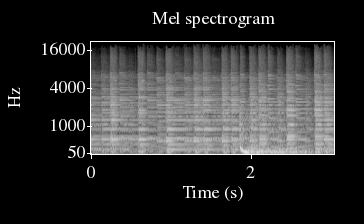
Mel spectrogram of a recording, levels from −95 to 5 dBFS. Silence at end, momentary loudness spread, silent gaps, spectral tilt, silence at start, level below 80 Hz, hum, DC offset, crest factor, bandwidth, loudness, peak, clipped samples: 0 s; 4 LU; none; -4.5 dB/octave; 0 s; -28 dBFS; none; under 0.1%; 16 dB; 18.5 kHz; -18 LUFS; -2 dBFS; under 0.1%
